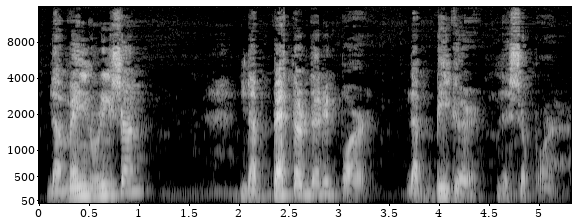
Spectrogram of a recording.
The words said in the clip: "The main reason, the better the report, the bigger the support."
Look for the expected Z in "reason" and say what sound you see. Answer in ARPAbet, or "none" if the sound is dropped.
S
